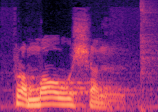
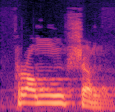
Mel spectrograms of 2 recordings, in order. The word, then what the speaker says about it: promotion: very common and very popular with our viewers you say promotion promotion not promtion promtion no promotion no promotion then we come to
